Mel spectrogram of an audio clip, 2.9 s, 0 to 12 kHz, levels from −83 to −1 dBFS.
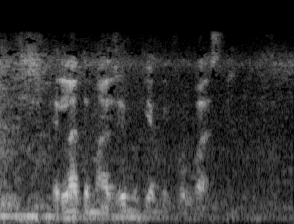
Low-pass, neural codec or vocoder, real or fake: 7.2 kHz; none; real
